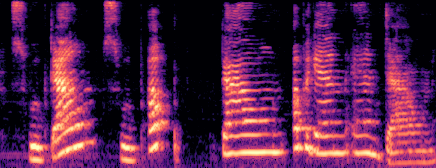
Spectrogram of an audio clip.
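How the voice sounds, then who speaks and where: A woman puts on a character voice, high-pitched with very wide pitch swings, and speaks very slowly. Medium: read story.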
